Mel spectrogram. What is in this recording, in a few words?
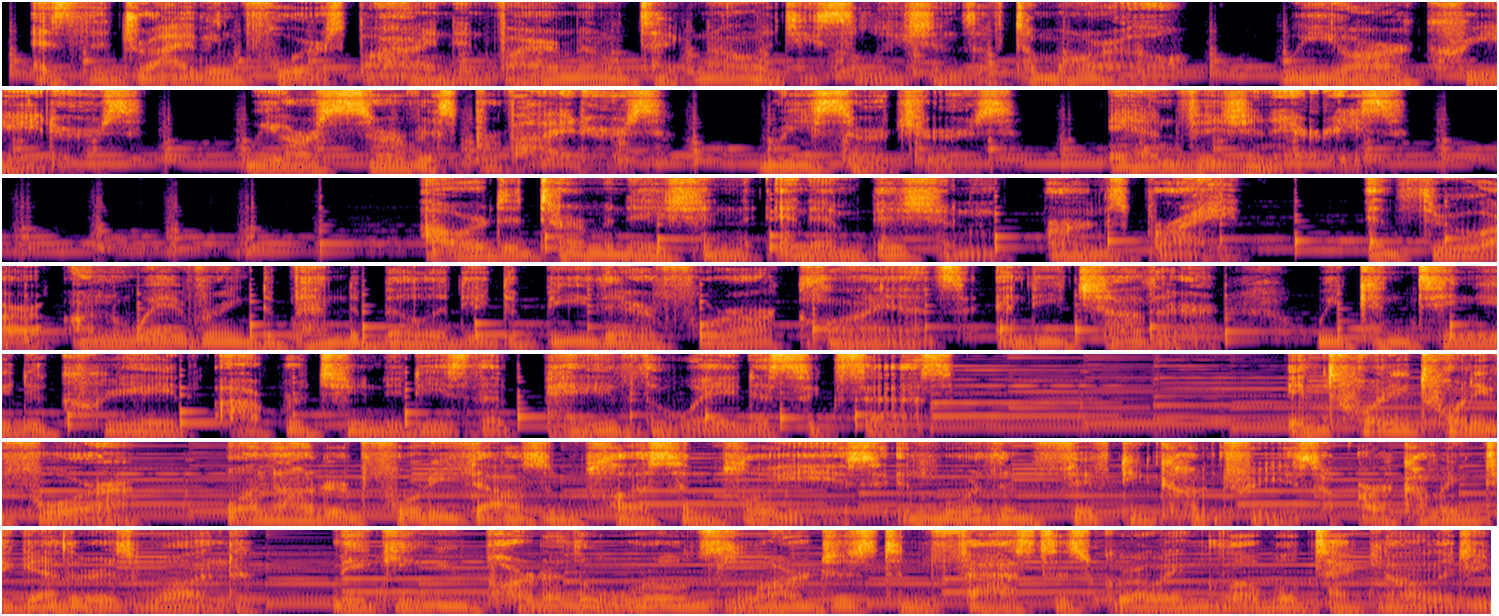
Corporate Reel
